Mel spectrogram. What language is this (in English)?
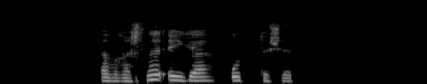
Bashkir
